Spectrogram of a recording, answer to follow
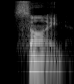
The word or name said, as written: sign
